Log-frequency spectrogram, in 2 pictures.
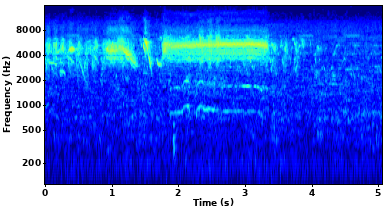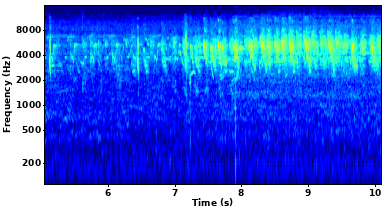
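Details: Weavers around their nests: buzzy sizzling notes and chirps, a lull of sparse calls midway, then a louder burst of overlapping chatter at the end.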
